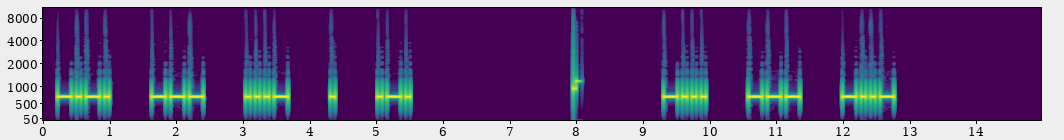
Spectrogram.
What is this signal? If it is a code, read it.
Morse code, heard as a keyed tone, about 17 wpm, spaced as for 10 wpm, 700 Hz. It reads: COVER BOX
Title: 3x Character Spacing - Top 500 Words - 17wpm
